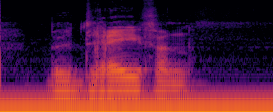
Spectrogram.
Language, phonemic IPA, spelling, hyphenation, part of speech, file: Dutch, /bəˈdreː.və(n)/, bedreven, be‧dre‧ven, adjective / verb, Nl-bedreven.ogg
- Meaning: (adjective) skillful; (verb) 1. inflection of bedrijven: plural past indicative 2. inflection of bedrijven: plural past subjunctive 3. past participle of bedrijven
